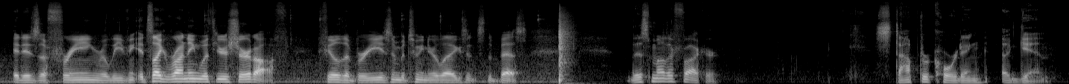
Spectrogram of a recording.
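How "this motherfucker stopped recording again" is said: soft, deflated, disappointed voice, dropped. Podcaster finding the recording has stopped again, disappointed. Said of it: "Can you hear the disappointment in my voice?".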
